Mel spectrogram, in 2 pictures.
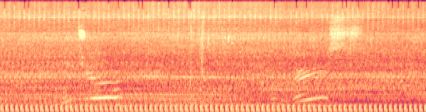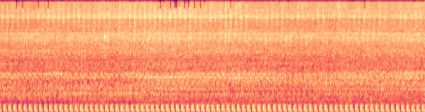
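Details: Craftsman II lawn tractor with a swapped-in newer engine and a bad key switch: steady, even low putter holding a constant beat with no misses or knocks; running healthy.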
